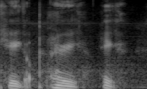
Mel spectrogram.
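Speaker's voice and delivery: voice pushed down into the chest, repeated. Retelling how a man handed over money: imitating a chest voice. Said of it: "like, in his chest".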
